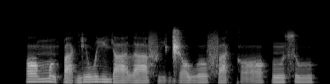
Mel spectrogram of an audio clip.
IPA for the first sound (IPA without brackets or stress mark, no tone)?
ɔ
